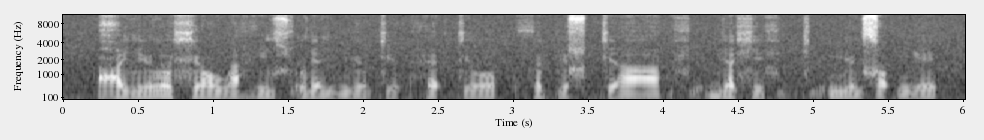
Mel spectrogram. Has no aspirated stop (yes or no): yes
